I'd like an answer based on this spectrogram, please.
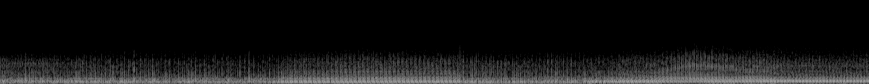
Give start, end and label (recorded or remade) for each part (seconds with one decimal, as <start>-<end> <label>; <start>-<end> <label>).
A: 0.0-8.7 recorded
